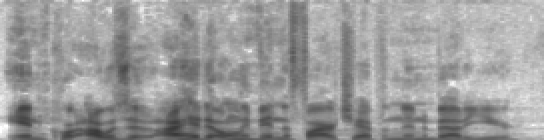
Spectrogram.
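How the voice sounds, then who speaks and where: A man's voice: mid-range voice, animated, racing. A man in his fifties with an American accent, preaching informally in a folksy, colloquial way, telling stories and putting questions to his listeners. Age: 50s. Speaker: pastor, guest chapel speaker. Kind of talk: informal chapel sermon with storytelling. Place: large indoor chapel, speaking to an audience. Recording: live hall with long reverb.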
